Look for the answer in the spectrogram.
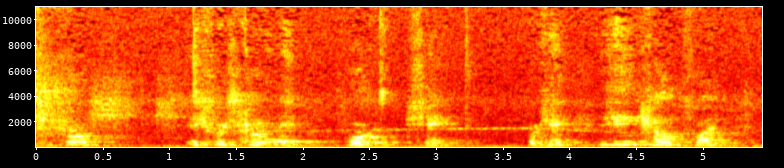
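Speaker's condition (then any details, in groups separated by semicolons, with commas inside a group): Traumatic brain injury; near-fatal injury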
